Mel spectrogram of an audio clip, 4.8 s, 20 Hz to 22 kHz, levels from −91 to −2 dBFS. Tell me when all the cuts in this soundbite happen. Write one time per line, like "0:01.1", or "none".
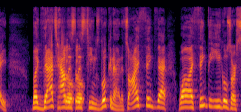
0:01.5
